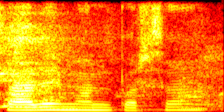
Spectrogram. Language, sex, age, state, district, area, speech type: Nepali, female, 45-60, West Bengal, Alipurduar, rural, spontaneous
